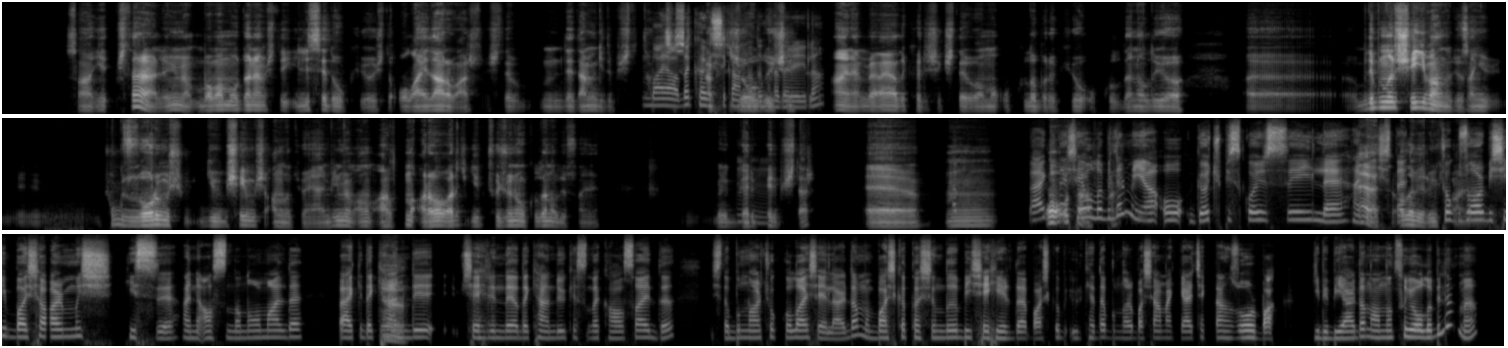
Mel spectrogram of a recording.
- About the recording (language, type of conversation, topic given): Turkish, podcast, Göç hikâyeleri ailenizde nasıl anlatılırdı, hatırlıyor musunuz?
- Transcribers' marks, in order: unintelligible speech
